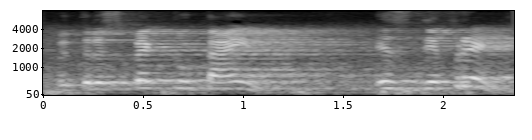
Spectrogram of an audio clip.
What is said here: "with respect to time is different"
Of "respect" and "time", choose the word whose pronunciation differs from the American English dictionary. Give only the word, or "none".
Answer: none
